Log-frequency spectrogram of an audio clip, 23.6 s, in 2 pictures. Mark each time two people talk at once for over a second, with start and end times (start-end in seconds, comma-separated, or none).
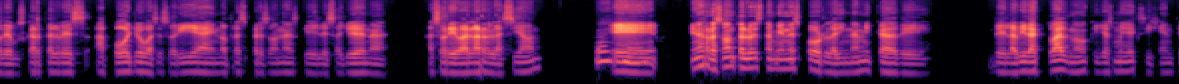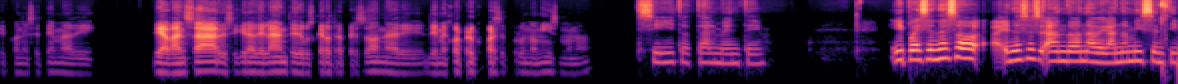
none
